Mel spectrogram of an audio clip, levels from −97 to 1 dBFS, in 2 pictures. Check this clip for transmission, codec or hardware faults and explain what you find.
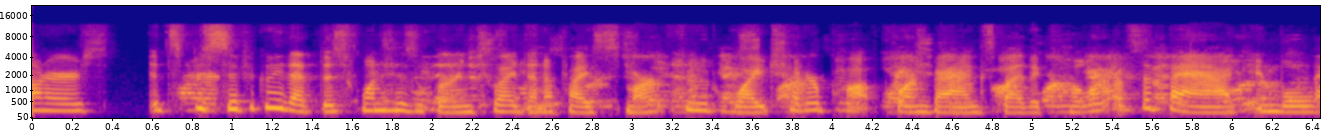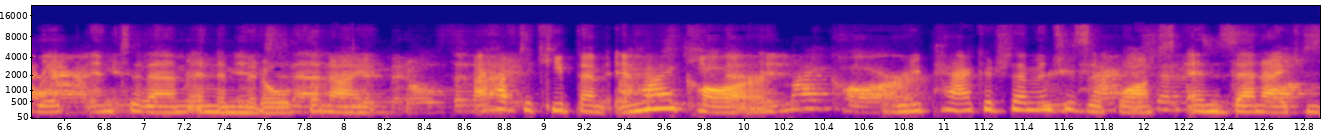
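There's an echo leak running through most of the speech.

From 0.7 to 0.96 s, 1.6 to 8.99 s, 9.36 to 10.97 s and 11.45 s to the end, a copy of the speech returns 720 ms late, likely from a far-end loudspeaker whose echo canceller let it through. It's about 5 dB under, and roughly as loud in the third stretch.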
